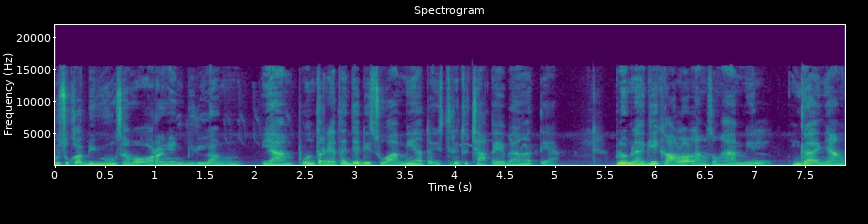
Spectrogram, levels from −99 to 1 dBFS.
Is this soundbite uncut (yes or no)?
yes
